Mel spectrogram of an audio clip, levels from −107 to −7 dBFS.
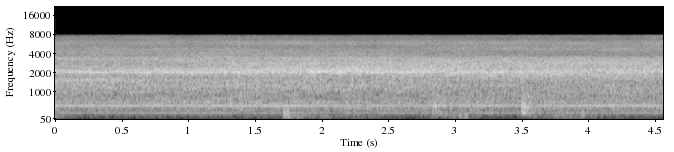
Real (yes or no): no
